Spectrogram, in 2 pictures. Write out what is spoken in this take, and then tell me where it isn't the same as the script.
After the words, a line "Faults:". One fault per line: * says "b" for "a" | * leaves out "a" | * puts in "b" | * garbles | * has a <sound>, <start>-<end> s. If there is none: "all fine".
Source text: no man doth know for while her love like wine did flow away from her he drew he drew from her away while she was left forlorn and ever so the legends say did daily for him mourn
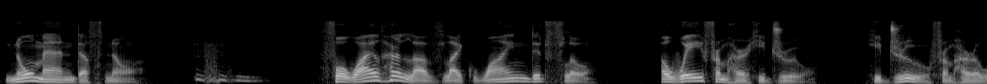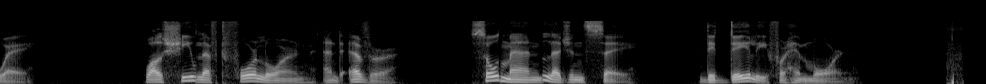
no man doth know for while her love like wine did flow away from her he drew he drew from her away while she left forlorn and ever so man legends say did daily for him mourn
Faults:
* has a laugh, 1.9-2.7 s
* leaves out "was"
* says "man" for "the"
* has a tap, 19.3-19.5 s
